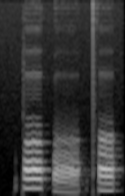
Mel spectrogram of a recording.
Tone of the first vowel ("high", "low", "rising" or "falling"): high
